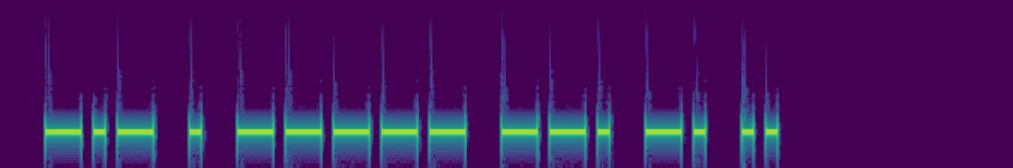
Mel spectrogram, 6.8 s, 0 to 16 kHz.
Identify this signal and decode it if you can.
Morse code, heard as a keyed tone, about 15 wpm, 700 Hz. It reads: KE0GNI
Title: USA Call Signs - 6 Characters - Repeated 2x - 15wpm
